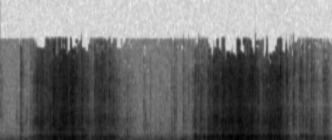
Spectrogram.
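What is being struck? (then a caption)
Tissue paper. White tissue paper wrapping hot pink leather Valentino platform boots inside an open shoe box is pressed, rubbed and scratched with fingertips and long nails. It gives a bright, dry crinkling that rises in two long swells with a quieter pause between them.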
